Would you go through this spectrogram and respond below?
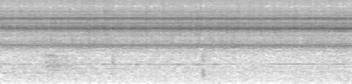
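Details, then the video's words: High, rasping cicada chorus from Ubon Ratchathani in Thailand, an unbroken electric-sounding whine with a quick regular flutter, no other clear sounds above it. "เสียงจักจั่น (Cicadidae)"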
